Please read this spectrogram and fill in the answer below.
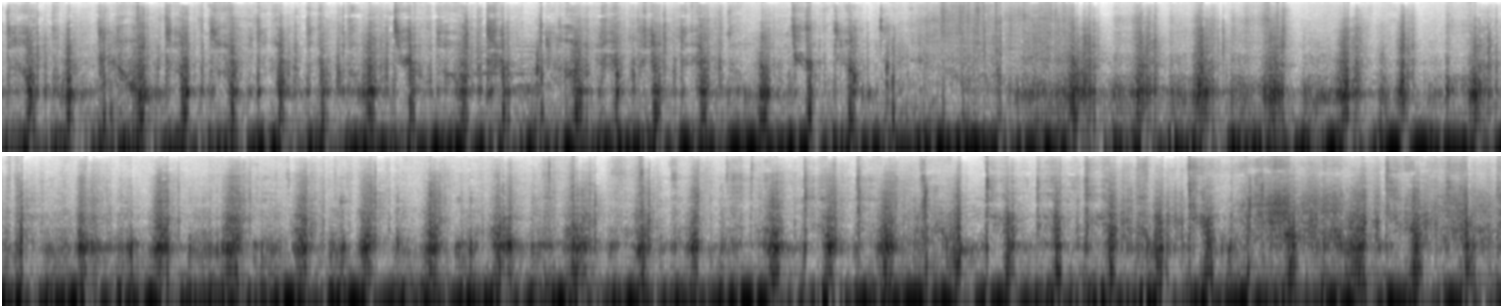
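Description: Freezer frost being crunched and chewed close to the microphone: a dense, unbroken run of crisp, irregular crunches. A metal spoon scrapes and scoops through the frost in the tub now and then.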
